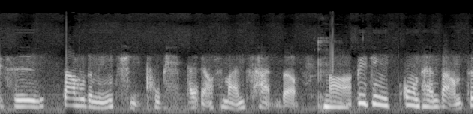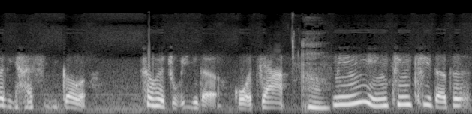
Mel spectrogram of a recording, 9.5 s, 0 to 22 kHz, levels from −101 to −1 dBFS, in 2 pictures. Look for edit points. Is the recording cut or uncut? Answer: cut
